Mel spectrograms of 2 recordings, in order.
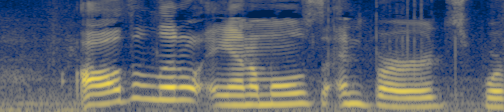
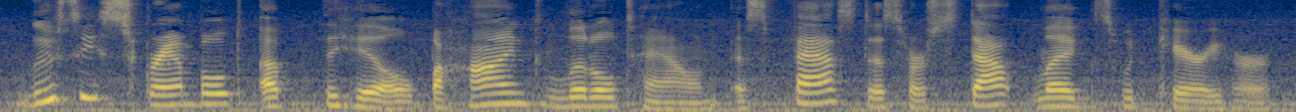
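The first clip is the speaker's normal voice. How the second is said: ordinary delivery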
